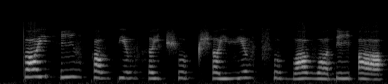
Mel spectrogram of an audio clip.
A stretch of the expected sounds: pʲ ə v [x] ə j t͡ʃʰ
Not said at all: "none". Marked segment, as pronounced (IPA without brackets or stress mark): h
